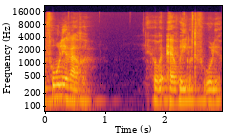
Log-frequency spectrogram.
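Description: A man talks at a moderate pace and medium pitch, with an audible room echo around him. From Switzerland, Zurich area. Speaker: former drug user. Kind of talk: testimony. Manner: halting.

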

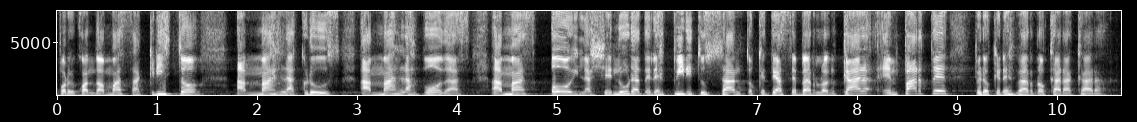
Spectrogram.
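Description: A man's high-pitched voice moves at a fairly slow pace. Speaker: preacher. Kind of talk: sermon. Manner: animated.

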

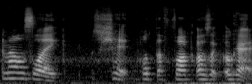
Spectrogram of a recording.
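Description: A woman's raised, projected voice at a moderate pace, over noticeable background noise. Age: 20s. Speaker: podcast guest. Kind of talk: casual chat.

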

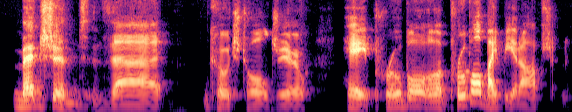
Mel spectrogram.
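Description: A man at a moderate pace. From Boston area. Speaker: podcast co-host. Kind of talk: casual chat.

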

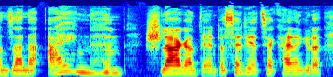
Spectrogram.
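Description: With an animated tone and lively intonation, a woman talks at medium pitch and a moderate pace. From Germany. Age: 30s. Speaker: professional footballer and podcast co-host. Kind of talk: casual chat. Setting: video call.

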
